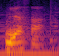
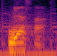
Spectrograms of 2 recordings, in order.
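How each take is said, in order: Both takes have the same delivery.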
